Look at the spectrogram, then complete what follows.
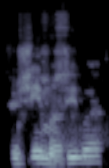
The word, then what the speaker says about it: Tsushima: Ghost of Tsushima. Tsushima.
